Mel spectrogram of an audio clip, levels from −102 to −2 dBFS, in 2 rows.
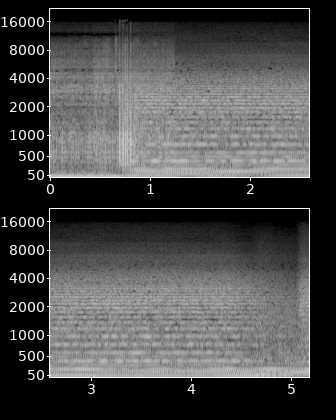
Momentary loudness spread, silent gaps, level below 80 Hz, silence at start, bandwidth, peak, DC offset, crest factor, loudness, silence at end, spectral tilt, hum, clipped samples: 7 LU; none; -36 dBFS; 0 s; 15 kHz; -4 dBFS; under 0.1%; 24 dB; -27 LUFS; 0 s; -4.5 dB/octave; 50 Hz at -45 dBFS; under 0.1%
